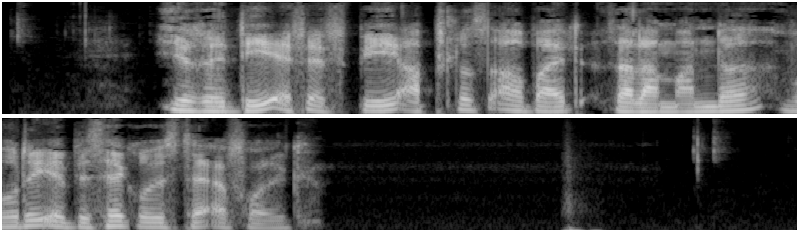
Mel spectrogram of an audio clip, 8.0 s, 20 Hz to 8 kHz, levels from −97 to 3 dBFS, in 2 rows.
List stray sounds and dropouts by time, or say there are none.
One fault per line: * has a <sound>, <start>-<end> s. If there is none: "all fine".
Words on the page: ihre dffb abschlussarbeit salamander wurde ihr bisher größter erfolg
* has a whoosh, 6.8-7.0 s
